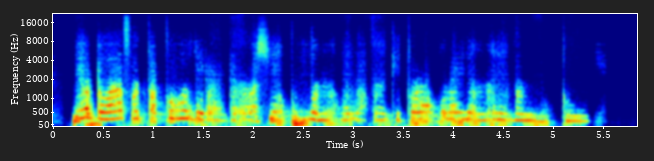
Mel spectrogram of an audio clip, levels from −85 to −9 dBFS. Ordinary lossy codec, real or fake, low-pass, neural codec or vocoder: none; fake; none; codec, 44.1 kHz, 0.9 kbps, DAC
